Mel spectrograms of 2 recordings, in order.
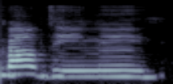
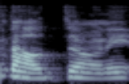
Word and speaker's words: Baldoni: Because we're getting into the whole Justin Baldini, Justin Baldoni, I'm sorry, forgive me, Justin Baldoni and Girl, he Blake deserves to have Lively, his name the feud, mispronounced.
